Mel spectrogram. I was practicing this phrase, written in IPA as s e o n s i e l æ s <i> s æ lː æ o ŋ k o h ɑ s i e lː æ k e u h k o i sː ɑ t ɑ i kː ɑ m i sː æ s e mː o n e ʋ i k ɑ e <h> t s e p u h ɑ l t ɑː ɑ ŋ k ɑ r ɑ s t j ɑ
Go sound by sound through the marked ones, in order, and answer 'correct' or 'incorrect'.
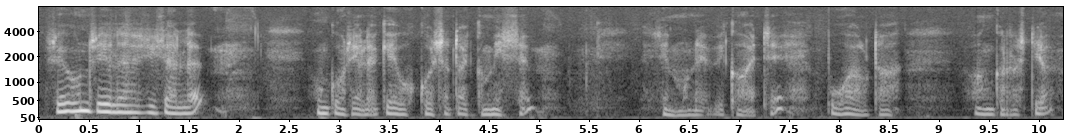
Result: correct, incorrect: none

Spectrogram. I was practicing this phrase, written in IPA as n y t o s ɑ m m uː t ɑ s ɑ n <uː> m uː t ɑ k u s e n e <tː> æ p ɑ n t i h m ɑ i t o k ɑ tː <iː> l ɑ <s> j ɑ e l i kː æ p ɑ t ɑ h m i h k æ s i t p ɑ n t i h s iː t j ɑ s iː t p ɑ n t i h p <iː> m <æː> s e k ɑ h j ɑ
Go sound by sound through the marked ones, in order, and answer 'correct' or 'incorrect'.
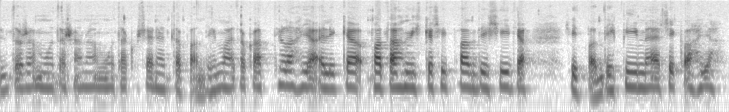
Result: incorrect: oː, correct, incorrect: i, incorrect: h, correct, correct

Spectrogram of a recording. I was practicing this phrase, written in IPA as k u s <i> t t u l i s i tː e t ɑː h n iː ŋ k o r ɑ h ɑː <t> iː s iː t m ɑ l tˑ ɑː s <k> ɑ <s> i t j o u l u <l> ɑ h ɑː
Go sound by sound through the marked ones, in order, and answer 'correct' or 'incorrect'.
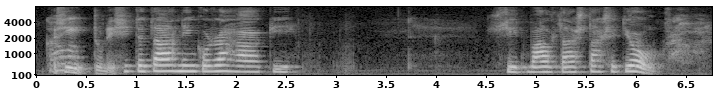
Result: incorrect: iː, incorrect: k, incorrect: t, correct, incorrect: r

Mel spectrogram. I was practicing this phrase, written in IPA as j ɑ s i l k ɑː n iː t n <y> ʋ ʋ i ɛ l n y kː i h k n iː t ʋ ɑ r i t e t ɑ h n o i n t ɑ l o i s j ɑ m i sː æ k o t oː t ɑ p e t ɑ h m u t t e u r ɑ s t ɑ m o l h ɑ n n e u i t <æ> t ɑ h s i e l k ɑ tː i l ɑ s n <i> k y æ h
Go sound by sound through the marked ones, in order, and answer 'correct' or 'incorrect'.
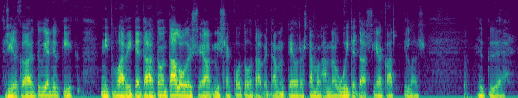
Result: correct, incorrect: e, incorrect: y

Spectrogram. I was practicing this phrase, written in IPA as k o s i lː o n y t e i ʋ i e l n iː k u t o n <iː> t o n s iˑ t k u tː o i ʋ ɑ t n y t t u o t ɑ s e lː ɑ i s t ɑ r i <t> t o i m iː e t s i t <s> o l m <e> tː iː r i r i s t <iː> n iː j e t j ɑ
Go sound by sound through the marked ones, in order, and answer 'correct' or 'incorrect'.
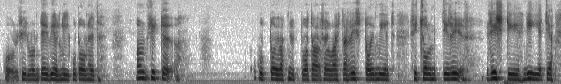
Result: incorrect: eː, incorrect: s, correct, incorrect: i, correct

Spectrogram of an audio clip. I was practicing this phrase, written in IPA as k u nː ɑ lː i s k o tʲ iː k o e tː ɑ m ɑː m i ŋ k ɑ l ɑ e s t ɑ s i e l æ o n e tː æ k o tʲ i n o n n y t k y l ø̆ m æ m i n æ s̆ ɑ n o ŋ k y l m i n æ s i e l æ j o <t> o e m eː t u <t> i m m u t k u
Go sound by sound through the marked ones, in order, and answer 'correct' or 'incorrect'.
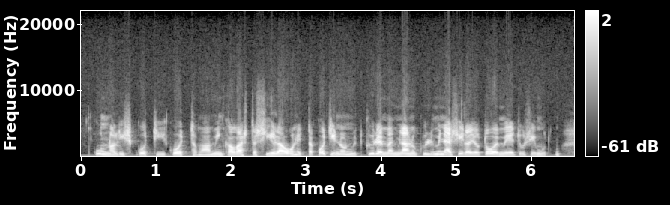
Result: correct, incorrect: s

